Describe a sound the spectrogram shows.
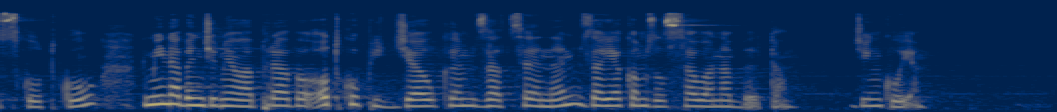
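A woman speaks calmly into a microphone.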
